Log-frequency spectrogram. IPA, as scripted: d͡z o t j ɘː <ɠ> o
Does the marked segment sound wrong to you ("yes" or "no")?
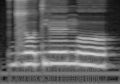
yes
